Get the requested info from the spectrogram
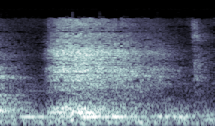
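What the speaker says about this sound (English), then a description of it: "Take a deep breath in. As we breathe out" A deep breath out during a Pilates roll down comes as a single close, breathy rushing exhale lasting about half a second, followed by softer breathing.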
